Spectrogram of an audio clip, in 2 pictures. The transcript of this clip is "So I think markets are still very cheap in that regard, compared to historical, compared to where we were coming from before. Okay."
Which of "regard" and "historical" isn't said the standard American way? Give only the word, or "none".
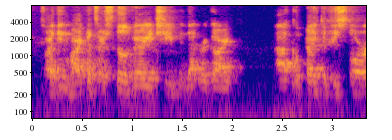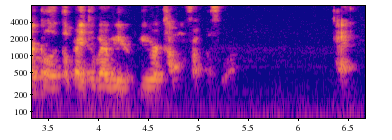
historical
